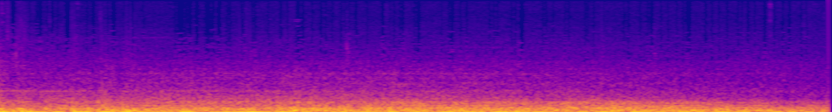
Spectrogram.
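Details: Inside a car with a large panoramic glass roof, driving after the roof seals were lubricated with synthetic silicone grease: steady low road rumble, no squeaks or creaks from the roof.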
